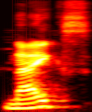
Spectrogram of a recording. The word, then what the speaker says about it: Nike: it was controversial because Nike's search traffic over Reebok and Adidas went through the roof Nike Nike is how you pronounce that in Germany where in Europe where I grew up and um um and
